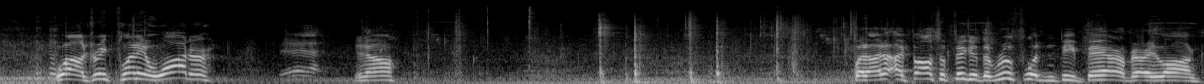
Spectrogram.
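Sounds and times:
sharp irregular knocks: 0:05.9 - 0:08.6.

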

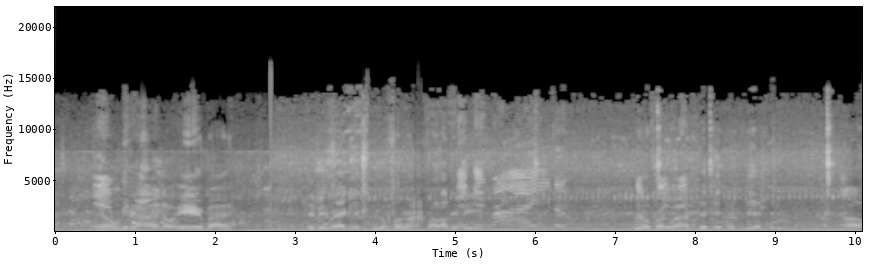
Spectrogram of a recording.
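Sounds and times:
steady low hum: 0:00.0 - 0:10.0
voices: 0:00.0 - 0:10.0
man laughing: 0:07.3 - 0:09.2.

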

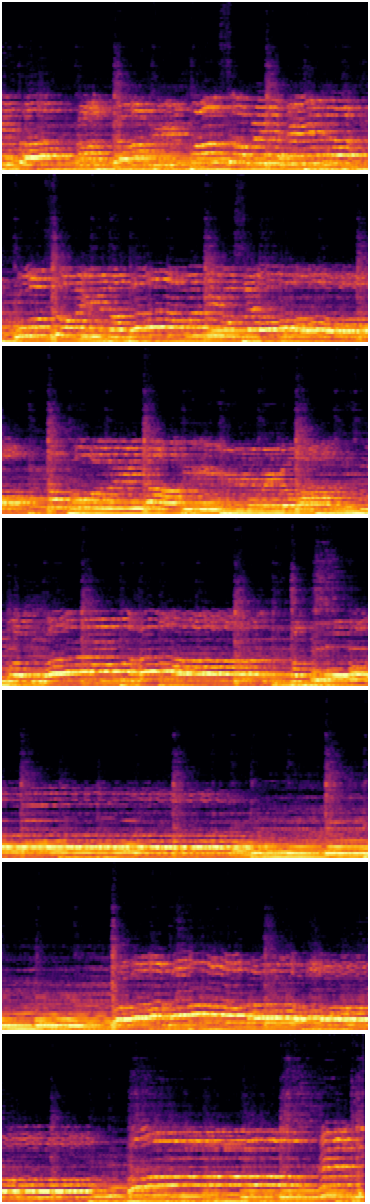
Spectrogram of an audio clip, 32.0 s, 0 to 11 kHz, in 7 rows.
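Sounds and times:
woman singing: 0:00.0 - 0:22.0, 0:24.2 - 0:31.9
instrumental backing with beat: 0:00.0 - 0:31.9.

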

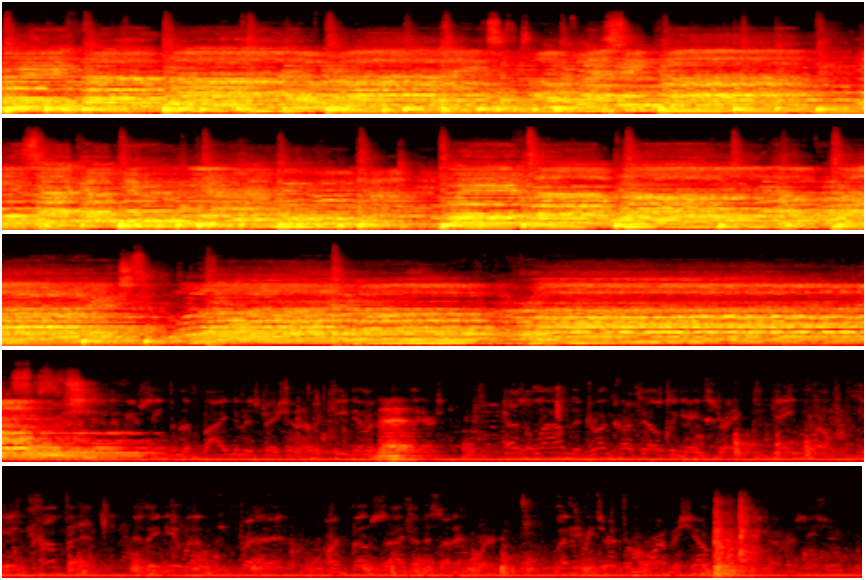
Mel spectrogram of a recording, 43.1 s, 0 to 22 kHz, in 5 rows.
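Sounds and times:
choir singing a worship song: 0:00.0 - 0:27.4.

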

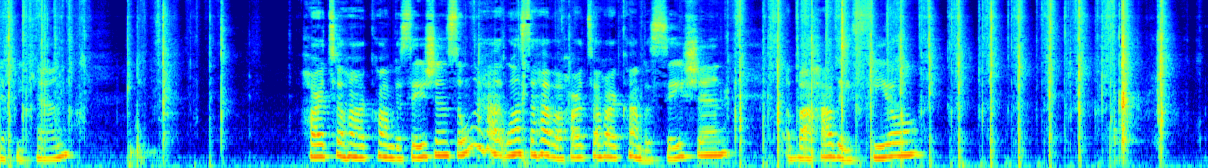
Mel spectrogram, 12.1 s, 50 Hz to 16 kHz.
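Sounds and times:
cards being shuffled: 0:00.0 - 0:02.6, 0:07.2 - 0:12.0.

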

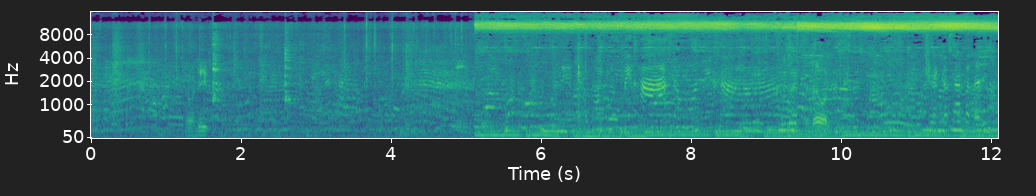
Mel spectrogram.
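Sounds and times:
people talking: 0:00.0 - 0:12.0
loud music: 0:05.1 - 0:12.0.

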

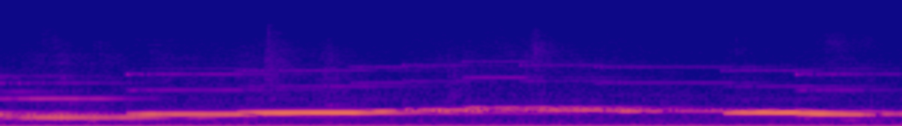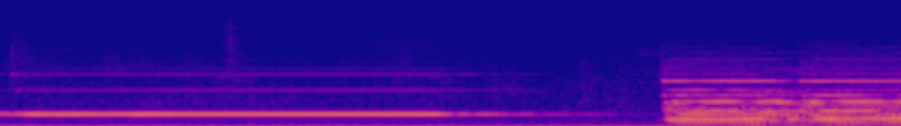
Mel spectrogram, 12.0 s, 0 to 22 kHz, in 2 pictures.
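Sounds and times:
organ note held: 0:00.0 - 0:12.0.

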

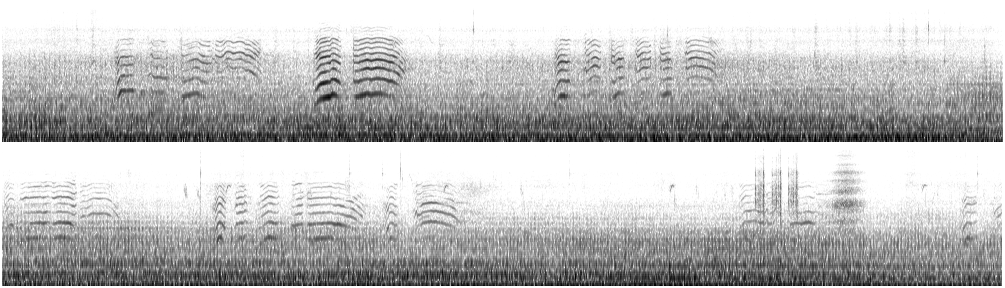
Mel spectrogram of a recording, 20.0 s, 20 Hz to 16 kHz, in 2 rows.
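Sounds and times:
microlight aircraft engine running: 0:00.0 - 0:20.0
short high arching calls: 0:10.0 - 0:15.0.

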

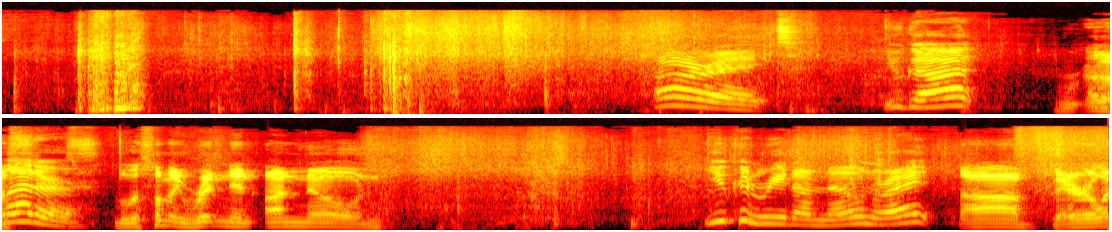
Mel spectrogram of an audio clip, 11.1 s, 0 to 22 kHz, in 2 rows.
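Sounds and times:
cardboard box scraping rustle: 0:07.4 - 0:11.0.

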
